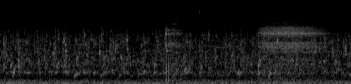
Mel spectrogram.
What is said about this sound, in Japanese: どうぞしばらくの間、川のせせらぎをお楽しみくださいね。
